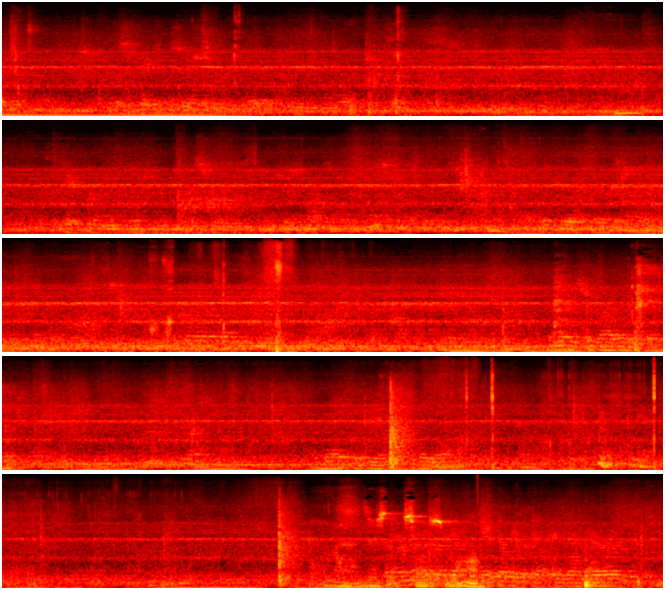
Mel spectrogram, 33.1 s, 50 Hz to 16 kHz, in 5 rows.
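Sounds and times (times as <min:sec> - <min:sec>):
thin high hum: 0:00.0 - 0:33.0
indistinct voices: 0:05.8 - 0:22.3, 0:29.5 - 0:32.9.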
